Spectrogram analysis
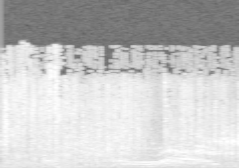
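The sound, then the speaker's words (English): Dense video-game gunfire rattles continuously as a steady, loud barrage of overlapping shots with no pauses across the whole stretch. “Stop shooting me!”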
